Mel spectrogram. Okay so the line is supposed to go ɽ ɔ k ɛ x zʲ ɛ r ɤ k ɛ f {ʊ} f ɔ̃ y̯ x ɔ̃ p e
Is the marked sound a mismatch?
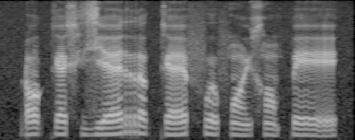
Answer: no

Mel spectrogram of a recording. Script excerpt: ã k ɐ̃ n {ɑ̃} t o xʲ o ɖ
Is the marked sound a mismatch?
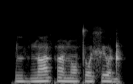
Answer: yes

